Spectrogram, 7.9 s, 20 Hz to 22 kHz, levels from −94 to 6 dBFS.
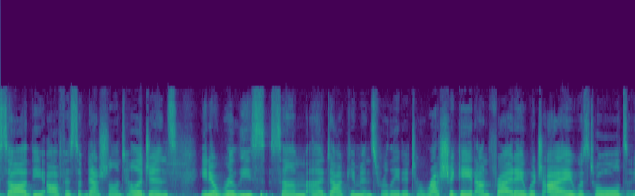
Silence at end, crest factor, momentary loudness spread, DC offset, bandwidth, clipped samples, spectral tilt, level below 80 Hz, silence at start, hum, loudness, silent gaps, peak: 0 s; 18 dB; 6 LU; under 0.1%; 12.5 kHz; under 0.1%; -5 dB/octave; -62 dBFS; 0 s; none; -28 LUFS; none; -10 dBFS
